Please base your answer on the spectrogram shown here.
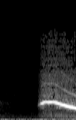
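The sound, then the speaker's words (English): A person whistles a single loud note after a moment of quiet. The pitch rises slightly, then glides steadily downward. “Said the jinn, whistling.”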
